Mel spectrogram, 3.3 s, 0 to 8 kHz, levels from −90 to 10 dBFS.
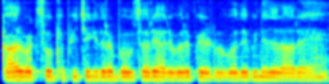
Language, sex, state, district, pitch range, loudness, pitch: Hindi, male, Rajasthan, Jaipur, 140-150 Hz, -15 LUFS, 145 Hz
